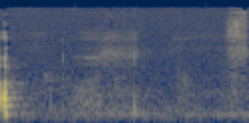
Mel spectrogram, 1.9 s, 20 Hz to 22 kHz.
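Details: 5-day-old newborn girl with hiccups: a single short, sharp voiced catch followed by quiet breathing; she also appears to be pooping at the time.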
